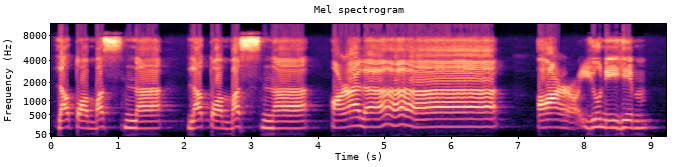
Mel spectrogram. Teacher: یہ طا حروف مستعلیہ میں سے ہے، پر پڑھا جائے گا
